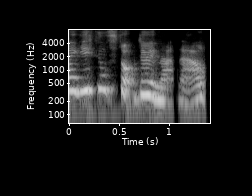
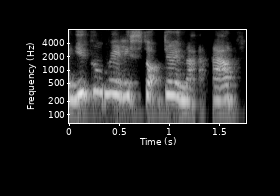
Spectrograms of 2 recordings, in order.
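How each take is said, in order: First: It sounds mildly annoyed. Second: It sounds clearly more angry.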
